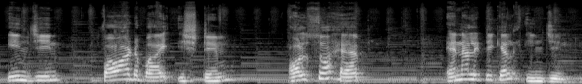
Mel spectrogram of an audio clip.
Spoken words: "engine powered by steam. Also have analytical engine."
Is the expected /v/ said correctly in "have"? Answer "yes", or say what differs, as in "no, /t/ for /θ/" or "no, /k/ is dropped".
no, /b/ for /v/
